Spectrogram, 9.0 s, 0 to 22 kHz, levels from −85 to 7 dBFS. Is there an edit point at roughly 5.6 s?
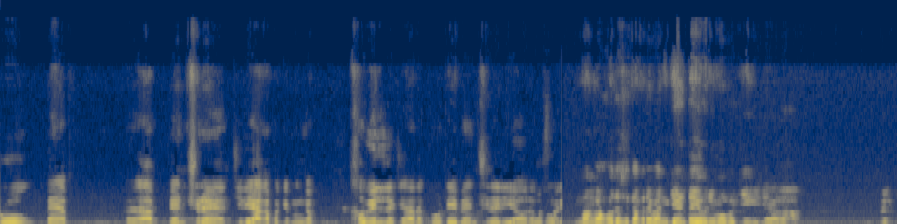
yes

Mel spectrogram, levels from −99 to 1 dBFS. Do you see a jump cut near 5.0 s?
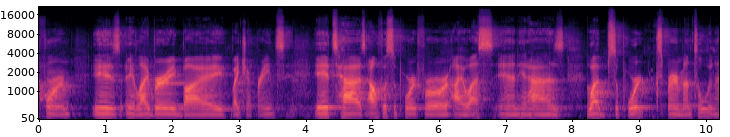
no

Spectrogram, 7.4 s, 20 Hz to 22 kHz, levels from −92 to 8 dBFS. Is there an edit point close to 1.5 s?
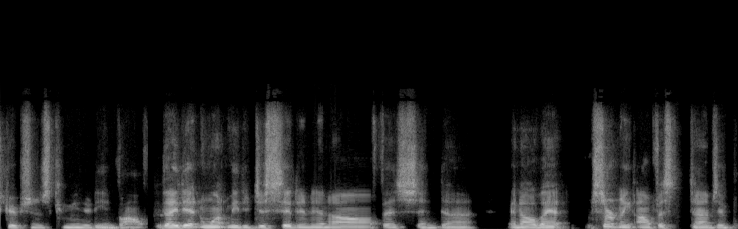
yes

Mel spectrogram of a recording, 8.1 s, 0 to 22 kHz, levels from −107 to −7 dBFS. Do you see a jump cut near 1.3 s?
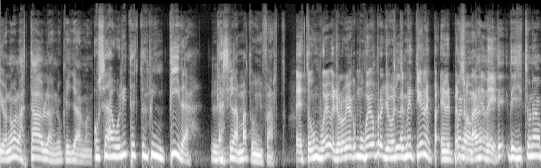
yes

